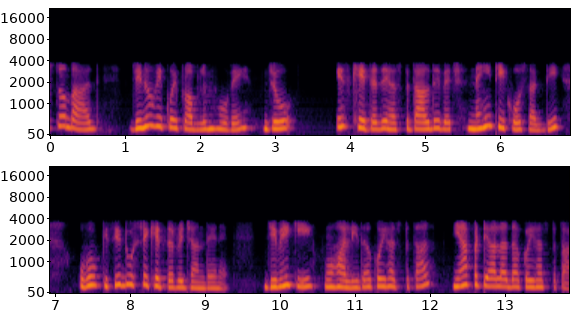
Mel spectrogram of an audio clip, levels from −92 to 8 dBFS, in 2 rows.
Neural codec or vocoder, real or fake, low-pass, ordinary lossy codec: codec, 16 kHz, 1 kbps, X-Codec, WavLM features, trained on Multilingual LibriSpeech; fake; 3.6 kHz; none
